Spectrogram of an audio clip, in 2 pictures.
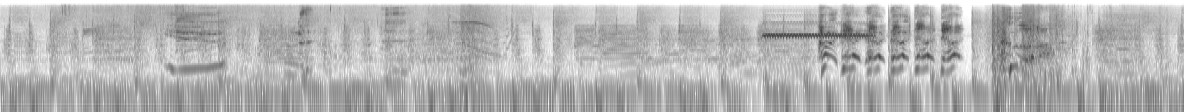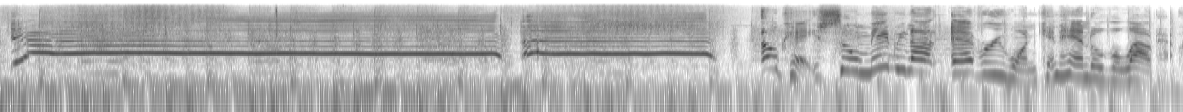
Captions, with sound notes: [gagging] [whistle blowing] Hut, hut, hut, hut, hut! Uh. [screaming] Okay, so maybe not everyone can handle the Loud House.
